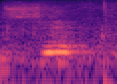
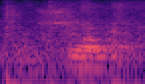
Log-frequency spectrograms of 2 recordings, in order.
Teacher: the S sound, as in sip, would have no rounding, and in ship would have some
